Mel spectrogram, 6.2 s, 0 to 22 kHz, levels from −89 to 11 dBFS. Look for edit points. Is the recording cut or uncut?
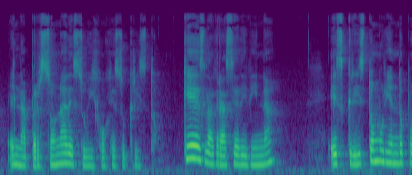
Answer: uncut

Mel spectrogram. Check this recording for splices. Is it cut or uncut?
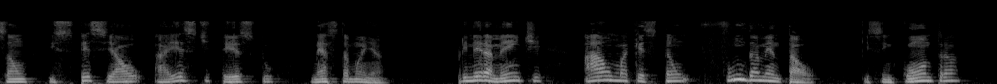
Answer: uncut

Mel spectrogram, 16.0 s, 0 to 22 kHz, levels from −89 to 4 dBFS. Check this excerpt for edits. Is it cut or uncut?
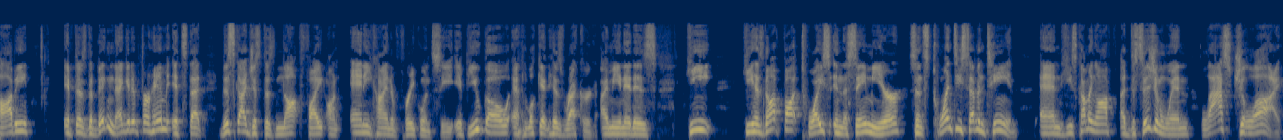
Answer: cut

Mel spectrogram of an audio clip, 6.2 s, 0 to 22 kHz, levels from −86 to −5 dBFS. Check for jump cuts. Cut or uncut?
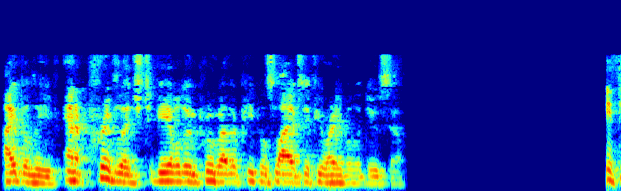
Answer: uncut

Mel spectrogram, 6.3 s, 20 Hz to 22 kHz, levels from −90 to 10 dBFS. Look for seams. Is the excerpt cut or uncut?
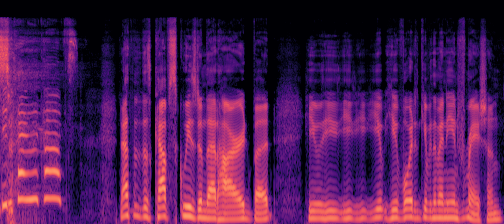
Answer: uncut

